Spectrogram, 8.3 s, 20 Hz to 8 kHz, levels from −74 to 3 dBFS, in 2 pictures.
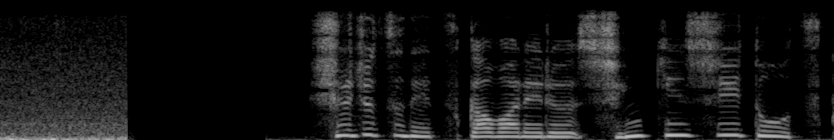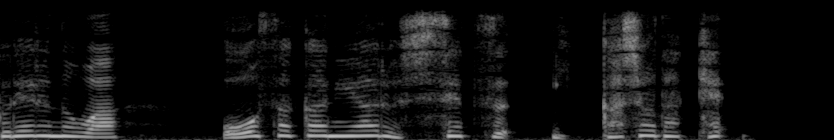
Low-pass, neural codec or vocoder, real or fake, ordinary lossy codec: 7.2 kHz; none; real; none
